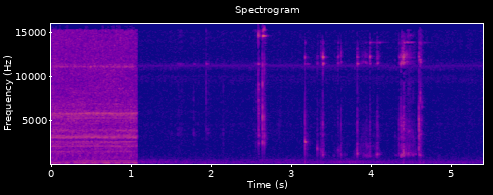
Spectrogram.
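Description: Belt grinder running with a brass pipe adapter held to its belt, grinding down the adapter's end face; the grinding cuts off suddenly about a second in. After that come a handful of light clicks as brass fittings are handled and screwed together.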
